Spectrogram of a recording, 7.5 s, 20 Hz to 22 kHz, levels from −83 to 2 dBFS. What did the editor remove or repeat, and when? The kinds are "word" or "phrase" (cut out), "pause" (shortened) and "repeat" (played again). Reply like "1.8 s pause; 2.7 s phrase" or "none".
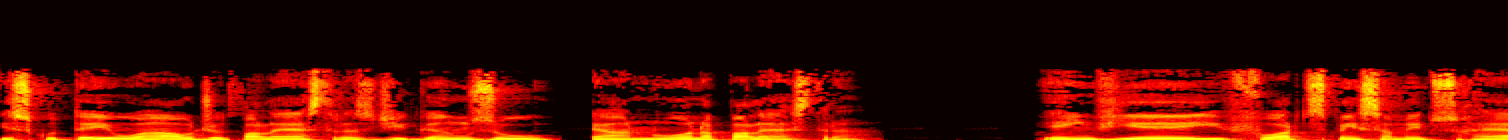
1.1 s word; 3.0 s phrase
